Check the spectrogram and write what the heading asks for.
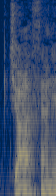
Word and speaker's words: Jonathon: I mean, it's Jonathon in Hebrew, but Jonathon is fine. It's easier for Americans, I guess.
